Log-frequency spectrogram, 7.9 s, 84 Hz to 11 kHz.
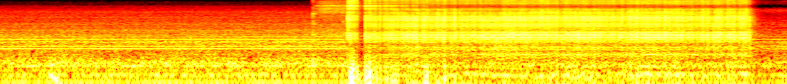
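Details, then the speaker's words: MIG welding Hellwig Frame FX kit plates onto a 1970 Chevelle frame: steady, even crackling hiss after the arc strikes, no popping or sputtering; welder at a good setting, weld possibly held slightly long at the end. "Sounds alright. Guess I can't blame the welder, I gotta blame myself. It sounds like it's at a good setting."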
